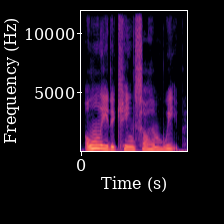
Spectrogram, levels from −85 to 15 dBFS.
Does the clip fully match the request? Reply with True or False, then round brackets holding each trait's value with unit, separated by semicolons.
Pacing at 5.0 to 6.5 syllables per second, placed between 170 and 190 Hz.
False (5.1 syllables/s; 230 Hz)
